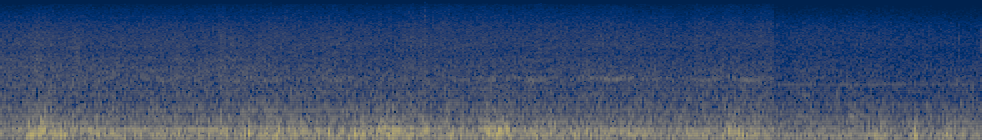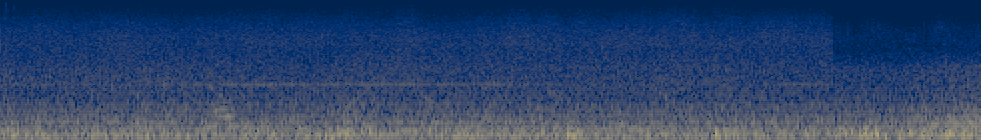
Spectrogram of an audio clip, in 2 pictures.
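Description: Water jets gush and splash into the sea.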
